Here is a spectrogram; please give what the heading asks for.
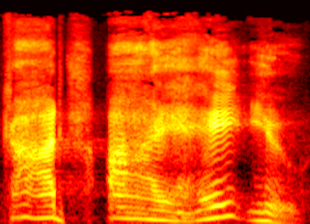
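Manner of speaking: slow, drawn-out mock outburst at God; retold angry cry. Preacher retelling a broken pastor cursing God, slow mock anger. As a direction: stretch out a bitter cry. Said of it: "that he screamed out".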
